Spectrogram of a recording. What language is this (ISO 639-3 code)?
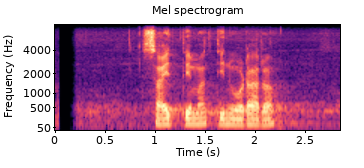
nep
